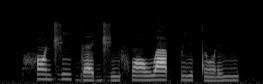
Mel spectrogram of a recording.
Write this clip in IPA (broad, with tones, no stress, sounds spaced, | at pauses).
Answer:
h ɔ̃˦ d͡ʒ i˦˨ ɡ ɛ˨ d͡ʒ i˨ f ɔ̃˧ w a˦ k͡p i˧ t ũ˨ ɾ i˧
